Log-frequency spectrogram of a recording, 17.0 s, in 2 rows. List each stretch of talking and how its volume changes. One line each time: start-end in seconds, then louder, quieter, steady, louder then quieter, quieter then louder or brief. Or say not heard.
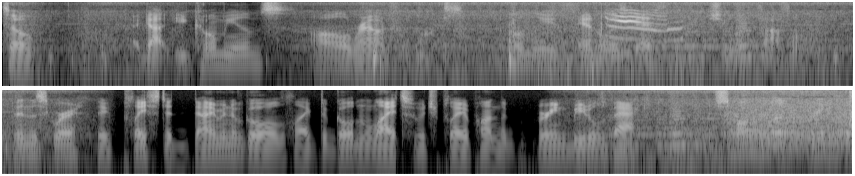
0.0-16.9 steady.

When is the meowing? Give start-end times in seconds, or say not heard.
5.4-7.0.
